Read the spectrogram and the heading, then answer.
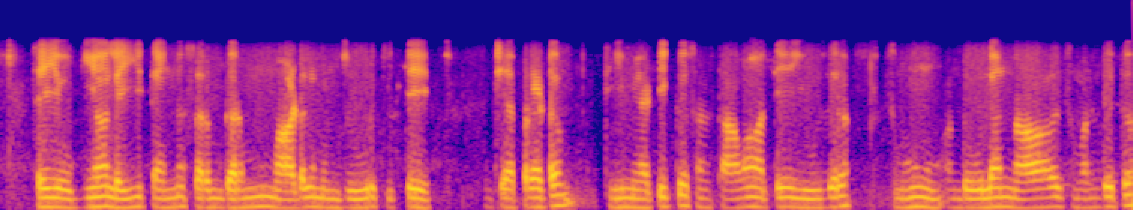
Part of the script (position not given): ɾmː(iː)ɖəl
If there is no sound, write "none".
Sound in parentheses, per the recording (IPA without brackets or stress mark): aː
